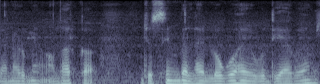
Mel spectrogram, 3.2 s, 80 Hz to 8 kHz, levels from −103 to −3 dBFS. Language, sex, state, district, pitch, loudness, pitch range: Hindi, male, Bihar, Saharsa, 100 Hz, -35 LUFS, 95-105 Hz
